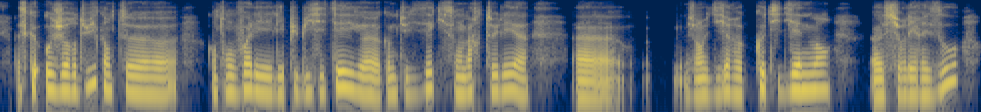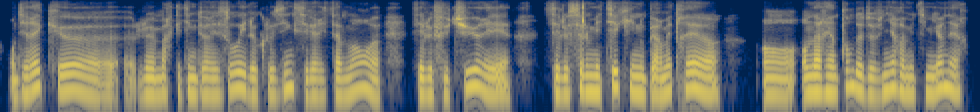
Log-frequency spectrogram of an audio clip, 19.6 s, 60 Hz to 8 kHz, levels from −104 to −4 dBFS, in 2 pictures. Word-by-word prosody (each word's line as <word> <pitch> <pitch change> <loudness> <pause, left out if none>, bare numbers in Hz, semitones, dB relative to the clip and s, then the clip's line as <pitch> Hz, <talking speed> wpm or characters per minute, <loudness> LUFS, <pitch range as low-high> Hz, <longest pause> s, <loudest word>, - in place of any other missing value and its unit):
Parce - - -1
qu'aujourd'hui 160 +4 +3
quand, 160 -6 -3
heu, 135 -2 +1 0.3
quand 145 +1 -5
on 150 - +1
voit 160 +3 +2
les 140 -2 0
les 140 +1 -4
publicités, 145 +3 0
heu, 135 -2 +2
comme 135 0 -5
tu 140 - -6
disais 140 +6 -4
qui - - -7
sont 140 - -1
martelées, 150 +2 -1
heu, 130 -2 0 0.5
heu, 115 -1 +1 0.7
j'ai 130 - -4
envie 130 0 +1
de 130 - -18
dire, 140 +1 -1
heu, - - -3
quotidiennement, 160 +1 +2 0.4
heu, 125 0 +4
sur 130 0 +3
les 135 - +1
réseaux. 155 - -2 0.3
On - - -2
dirait 145 +8 +1
que, 150 - -3 0.6
heu, - - -7
le 135 -1 +1
marketing 135 0 -3
de 135 - -2
réseau 130 +6 -1
et 165 - +3
le 130 -3 -1
closing 130 +8 -3
c'est 120 - -5
véritablement, 130 +5 -1
heu, - - -2 0.3
c'est 135 - +1
le 130 0 -1
futur 175 +9 +4
et 135 - +1
heu, - - -5 0.3
c'est 140 - 0
le 135 - 0
seul 150 +3 +3
métier 150 +5 +3
qui 155 -4 -2
nous 140 -2 +2
permettrait, 160 +6 +2
heu, 140 - +3 0.5
en 135 -1 +1
en 140 +2 +3
un 150 - +9
rien 145 0 +2
de - - -8
temps 185 - -2
de 160 - +3
devenir, 150 +5 0
heu, - - +2
multimillionnaire. 145 +3 0
145 Hz, 200 wpm, -23 LUFS, 135-160 Hz, 0.7 s, un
